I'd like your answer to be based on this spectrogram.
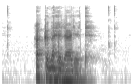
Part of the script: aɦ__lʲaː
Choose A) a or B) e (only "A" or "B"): B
